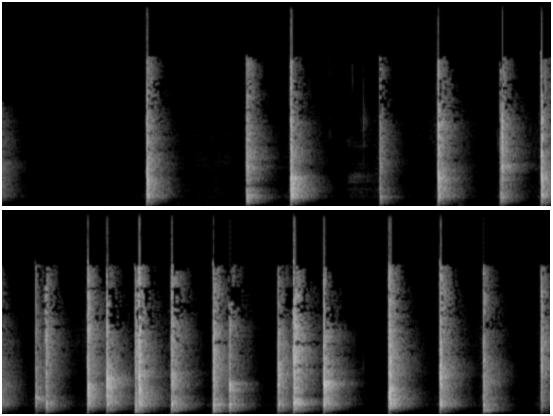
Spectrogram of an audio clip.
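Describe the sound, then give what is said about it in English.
A run of sharp, loud hand claps given in applause, about twenty in all, at an uneven pace that quickens in the middle before slowing again. There is no talking, just the crisp claps against silence. “I'm clapping to applaud you.”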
